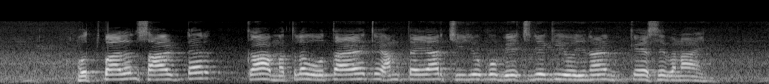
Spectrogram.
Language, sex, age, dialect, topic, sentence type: Hindi, male, 18-24, Kanauji Braj Bhasha, agriculture, statement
